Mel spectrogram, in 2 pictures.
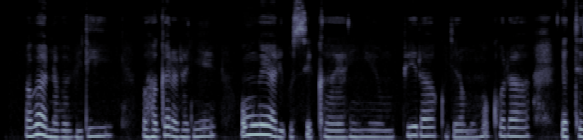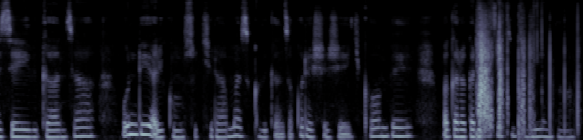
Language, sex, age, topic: Kinyarwanda, female, 18-24, health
